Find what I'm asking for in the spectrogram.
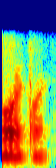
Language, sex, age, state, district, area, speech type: Manipuri, male, 18-30, Manipur, Kangpokpi, urban, conversation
